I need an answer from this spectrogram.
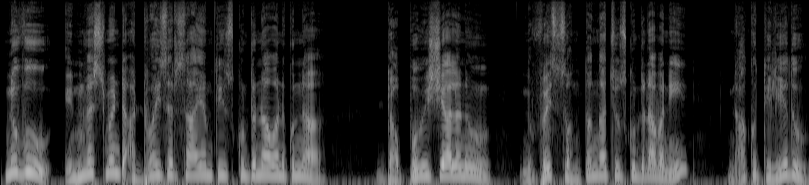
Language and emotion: Telugu, surprised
